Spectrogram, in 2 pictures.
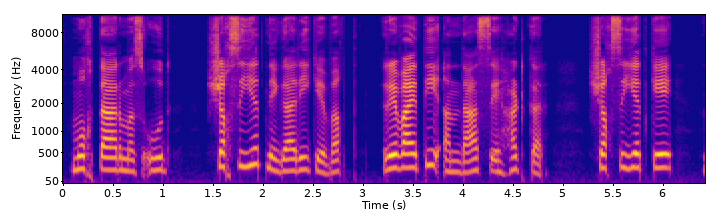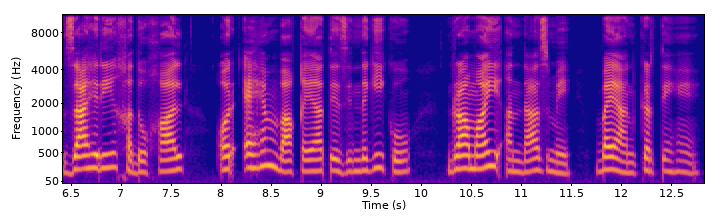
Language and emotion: Urdu, neutral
